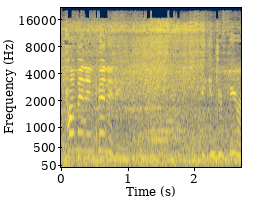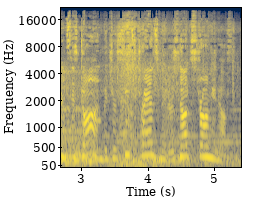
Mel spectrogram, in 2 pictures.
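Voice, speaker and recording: A woman playing a sharp-witted military AI companion in a video game, speaking in a brisk, urgent, instructive manner. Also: high voice, lively intonation. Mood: alarmed. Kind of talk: video game cutscene acting. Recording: loud music and effects behind.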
